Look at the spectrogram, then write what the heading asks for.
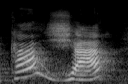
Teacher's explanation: a palavra cajá ela termina em a e a última sílaba é a tônica então é uma oxítona terminada em A então ela tem acento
